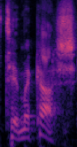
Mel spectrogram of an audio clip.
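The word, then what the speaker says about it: Tsimikas: He said it's Timokas. He said, you literally take the S out of it. I don't think that Timokas is going to be playing.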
